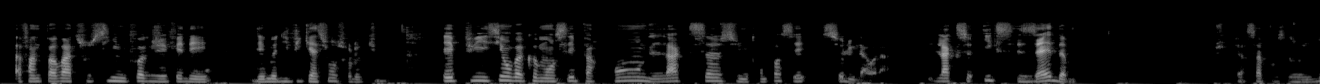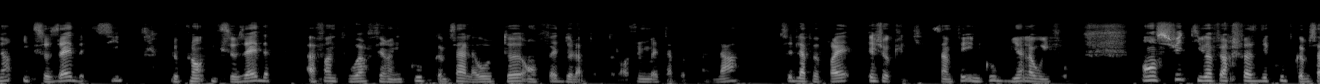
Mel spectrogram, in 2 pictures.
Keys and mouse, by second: 1.6 click, 5.8 click, 7.1 click, 12.0 click, 16.4 click, 21.9 click, 24.7 click.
